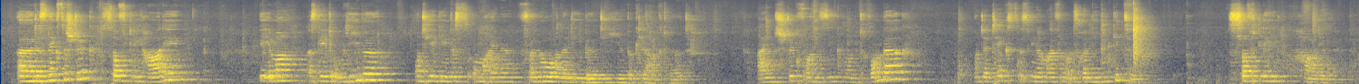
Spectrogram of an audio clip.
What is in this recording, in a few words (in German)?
Ansage; Konzert 23. Hermeskeiler Kulturherbst (Johanneshaus, Hermeskeil)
